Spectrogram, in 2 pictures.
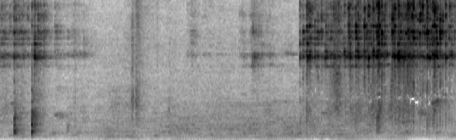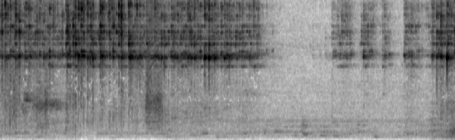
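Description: Kittens' paws patter on a hard floor.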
